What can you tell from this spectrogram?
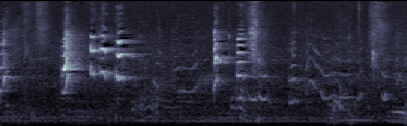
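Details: Pair of dogs in a savage fight: loud, strained, wavering yelps and whines tumble over one another, with rough growling noises and a low steady hum beneath.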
